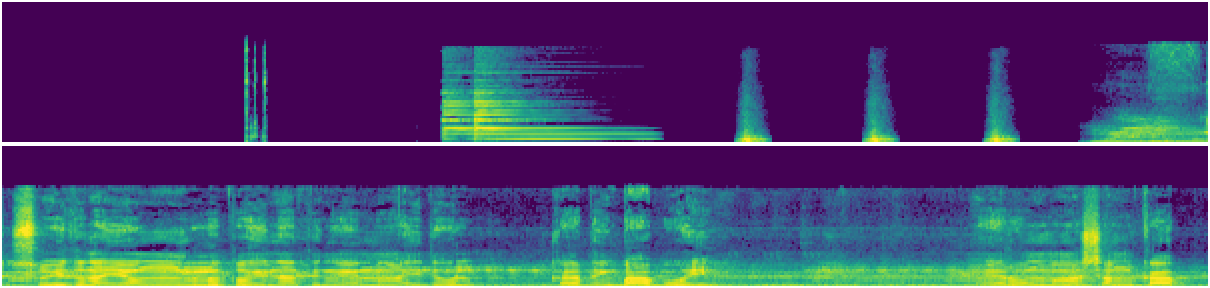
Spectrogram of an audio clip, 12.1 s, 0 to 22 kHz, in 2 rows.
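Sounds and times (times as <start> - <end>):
bright bell-like ding: 2.2 - 3.3.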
